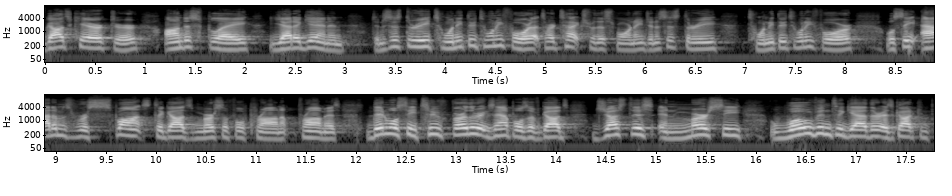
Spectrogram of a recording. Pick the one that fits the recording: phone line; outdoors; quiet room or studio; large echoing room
large echoing room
